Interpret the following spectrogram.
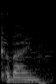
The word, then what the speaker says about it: Cobain: including Gary's birth surname spelled c k b a i n although still pronounced cabain although the art science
